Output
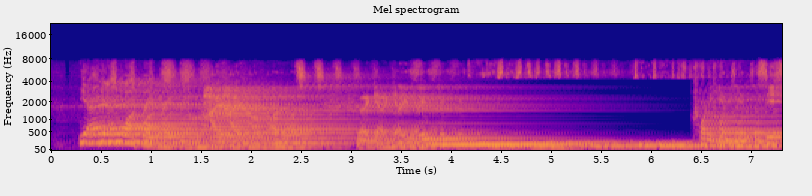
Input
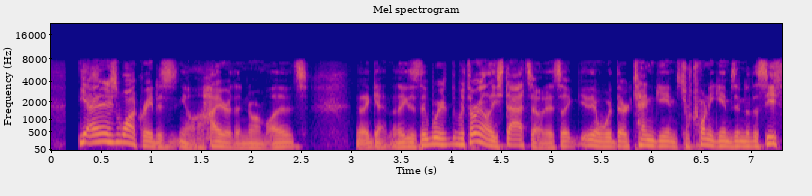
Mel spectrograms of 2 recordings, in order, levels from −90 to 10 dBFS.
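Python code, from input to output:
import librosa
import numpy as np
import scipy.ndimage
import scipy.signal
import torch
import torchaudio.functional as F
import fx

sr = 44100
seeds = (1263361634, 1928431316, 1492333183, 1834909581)

y = fx.peak_eq(x, sr, hz=2200.0, db=8.0, octaves=2.0, at=(1.0, 3.57))
y = fx.spec_erase(y, sr, start_s=3.78, length_s=2.62, low_hz=200.0, high_hz=4500.0)
y = fx.echo_feedback(y, sr, ms=186, feedback_pct=47, wet_db=-3)
y = fx.rev_spring(y, sr, rt60_s=2.9, pass_ms=(32,), chirp_ms=45, drr_db=-1.0)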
